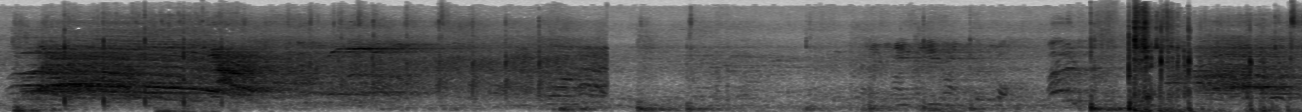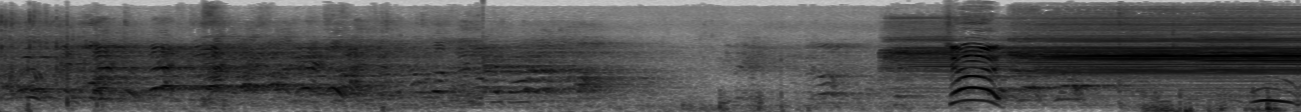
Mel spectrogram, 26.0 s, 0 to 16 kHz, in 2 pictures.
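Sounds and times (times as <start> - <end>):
players shouting: 0.1 - 4.0.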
